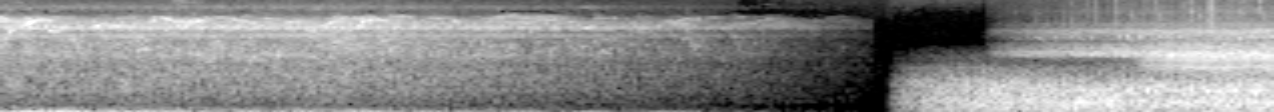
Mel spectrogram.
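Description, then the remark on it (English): A flock of sheep bleats at night in the hills and fields outside Bethlehem, watched by shepherds; many overlapping calls blend into a steady, busy chorus that pauses briefly before rising again, with no one speaking. “Out in the hills and fields outside Bethlehem, some shepherds were looking after their sheep through the long night.”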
